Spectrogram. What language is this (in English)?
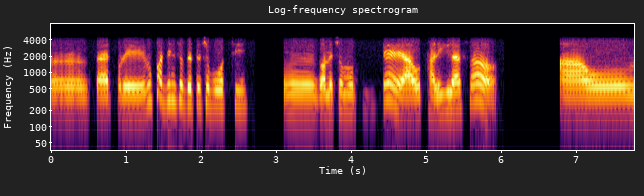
Odia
